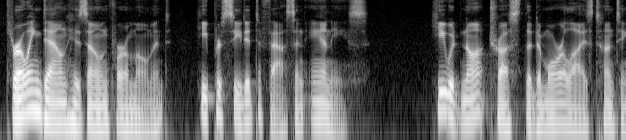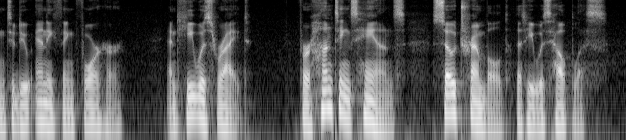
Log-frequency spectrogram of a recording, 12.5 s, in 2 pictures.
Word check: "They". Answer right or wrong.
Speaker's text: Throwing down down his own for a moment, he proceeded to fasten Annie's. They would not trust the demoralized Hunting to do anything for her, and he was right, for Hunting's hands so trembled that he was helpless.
wrong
